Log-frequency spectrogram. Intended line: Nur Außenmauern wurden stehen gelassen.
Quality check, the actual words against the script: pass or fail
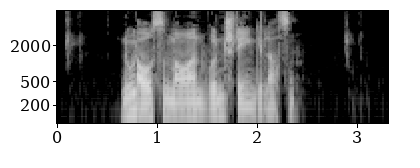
pass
